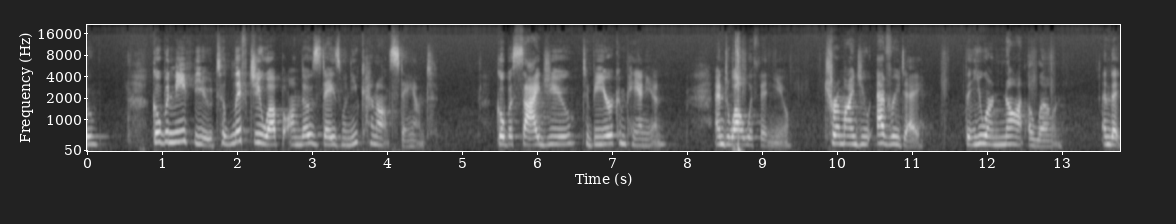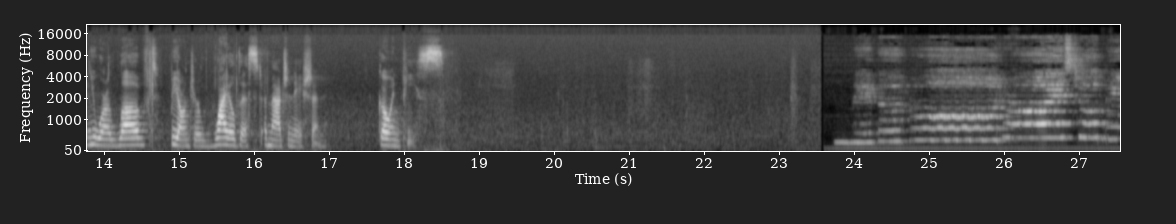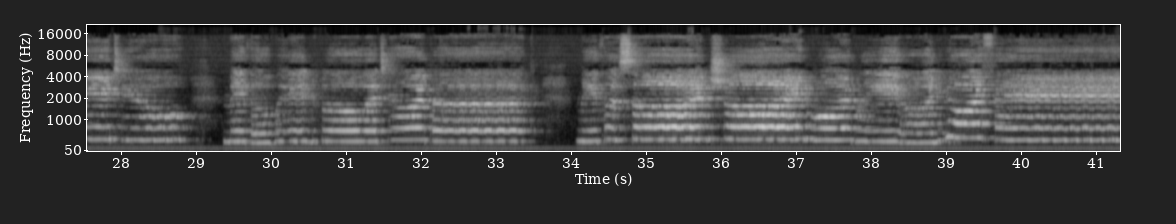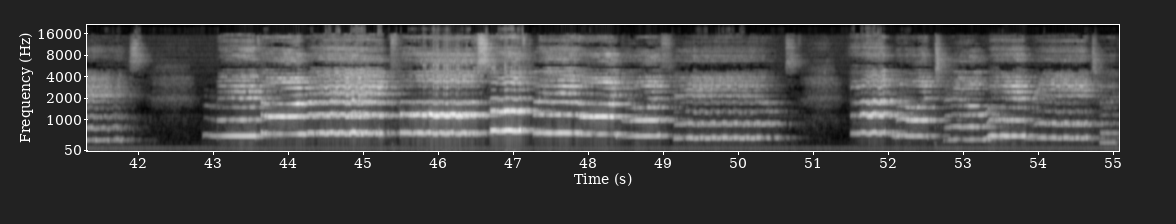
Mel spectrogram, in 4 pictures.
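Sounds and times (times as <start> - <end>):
steady low hum: 0.0 - 55.0
woman singing with vibrato: 42.9 - 50.8, 51.5 - 55.0.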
